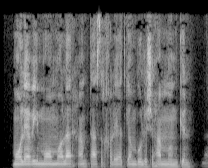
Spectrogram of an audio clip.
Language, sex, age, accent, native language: Uzbek, male, 18-24, Qashqadaryo, Uzbek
